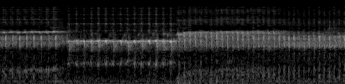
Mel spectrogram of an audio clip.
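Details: Loud mosaic canary song made of unbroken rolls: a high trill dips to a lower, slightly slower tour, then jumps back up into a bright rapid buzzing roll.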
